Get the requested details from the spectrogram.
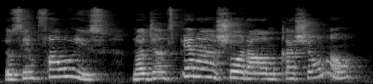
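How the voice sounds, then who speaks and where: A woman's voice: sits high, animated, brisk, fairly bright tone, echoey room. A middle-aged woman with a Brazilian Portuguese accent, a family constellation therapist talking casually and directly to her followers, scolding them with informal asides.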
